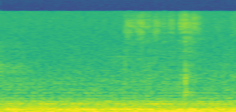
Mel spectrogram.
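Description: Marker pen writing on a whiteboard, with faint scratchy strokes and a small tap in the second half, over a steady low hum.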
